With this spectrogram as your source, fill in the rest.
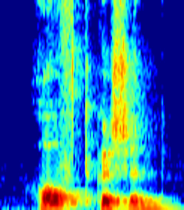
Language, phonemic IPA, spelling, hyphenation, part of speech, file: Dutch, /ˈɦoːftˌkʏ.sə(n)/, hoofdkussen, hoofd‧kus‧sen, noun, Nl-hoofdkussen.ogg
- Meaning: pillow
